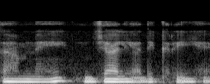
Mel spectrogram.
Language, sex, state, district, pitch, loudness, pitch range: Hindi, male, Himachal Pradesh, Shimla, 130 Hz, -14 LUFS, 125-135 Hz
